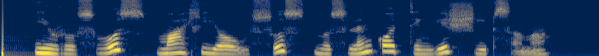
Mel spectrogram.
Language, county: Lithuanian, Vilnius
